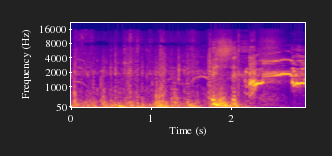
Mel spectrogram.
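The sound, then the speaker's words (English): A woman in her car screams and shrieks after eating extreme sour candy, loud frantic yelps and wails rising into high, wavering squeals over about three seconds, with breathy gasps between outbursts. “She's in her car. Freaking the fuck out.”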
